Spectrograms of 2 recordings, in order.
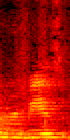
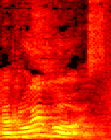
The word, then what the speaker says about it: Rooibos: Wait, so they cut the rubies. Rubies? How do you say it? – What are we talking about? – The tea. I'm like. – Rooibos.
